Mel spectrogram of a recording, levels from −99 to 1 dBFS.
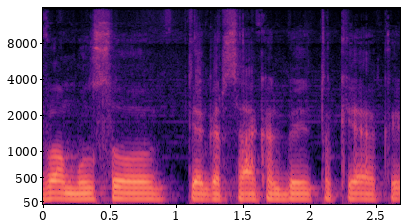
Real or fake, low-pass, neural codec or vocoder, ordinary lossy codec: real; 14.4 kHz; none; Opus, 32 kbps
